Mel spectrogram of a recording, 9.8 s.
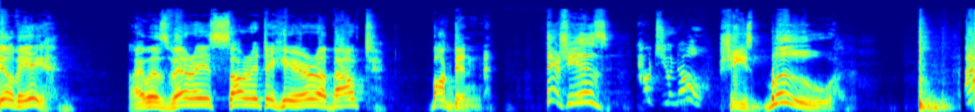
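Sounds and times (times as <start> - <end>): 
speech: 0.0 - 0.7, 1.3 - 8.5
very large thrown book hitting someone's leg: 9.2 - 9.6.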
